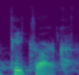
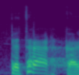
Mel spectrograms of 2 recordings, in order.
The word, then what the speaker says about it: Petrarch: Not Petrarch, by the way, Petrarch is the correct pronunciation. Petrarca in Italian, Petrarca. Correct in the mean in English. Yeah. People say Petrarch, but it's not Petrarch, it's Petrarch.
